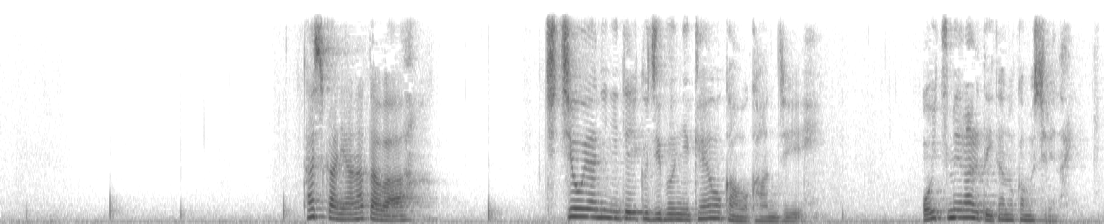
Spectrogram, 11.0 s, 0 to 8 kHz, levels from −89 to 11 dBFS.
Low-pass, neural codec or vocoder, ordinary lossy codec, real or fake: 7.2 kHz; none; none; real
